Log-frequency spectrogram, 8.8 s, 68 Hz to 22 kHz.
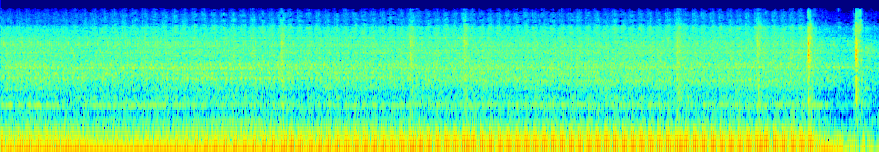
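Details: Low-mileage Mk1 Fiat Punto at idle, recurring misfire since 2022: uneven stumbling lumpy idle beat before the engine dies, after refitting parts; owner later suspects HT leads fitted in the wrong order.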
